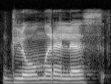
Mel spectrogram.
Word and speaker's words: glomerulus: Bowman capsule में ग्लोमरुलस, देखो ये सब बहुत ज़्यादा मेरे को प्रॉब्लम होती है इसके प्रोनाउंसिएशन में।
